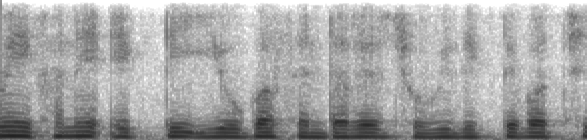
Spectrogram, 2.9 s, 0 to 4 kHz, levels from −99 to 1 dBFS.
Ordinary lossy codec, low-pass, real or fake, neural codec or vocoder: Opus, 16 kbps; 3.6 kHz; real; none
